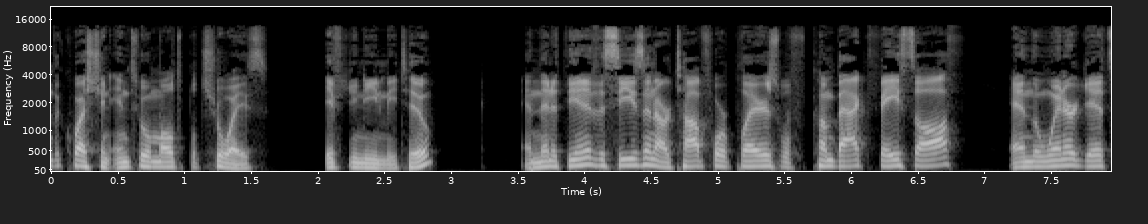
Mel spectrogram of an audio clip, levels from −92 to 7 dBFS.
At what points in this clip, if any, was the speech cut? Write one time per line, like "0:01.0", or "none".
none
